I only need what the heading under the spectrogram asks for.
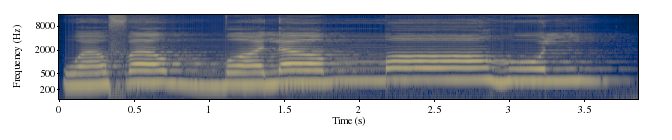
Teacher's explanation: Cara bacanya dipanjangkan lamnya 2 harokat. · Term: mad tabi'i muqaddar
